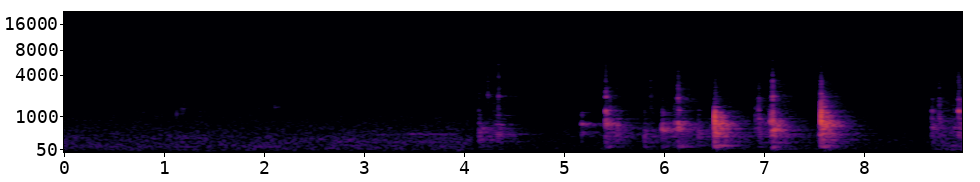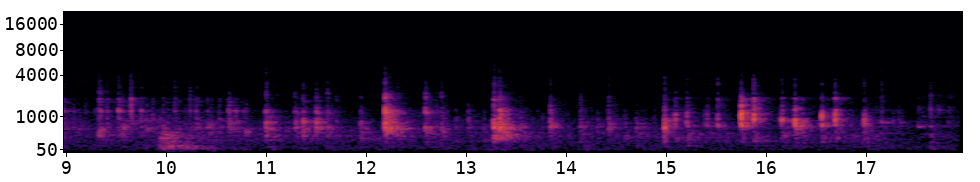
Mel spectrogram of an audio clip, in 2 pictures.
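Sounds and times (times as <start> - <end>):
coffee machine parts knocking: 8.8 - 17.2.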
